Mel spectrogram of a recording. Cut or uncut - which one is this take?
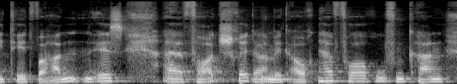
cut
